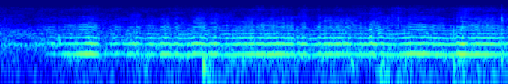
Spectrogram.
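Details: Honey bees during honey collection, a steady droning buzz holding one even pitch with stacked overtones through the whole stretch, with a brief low thump near the middle.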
